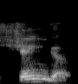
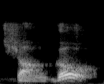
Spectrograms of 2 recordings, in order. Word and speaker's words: Shango: And the correct pronunciation of it is Shango.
